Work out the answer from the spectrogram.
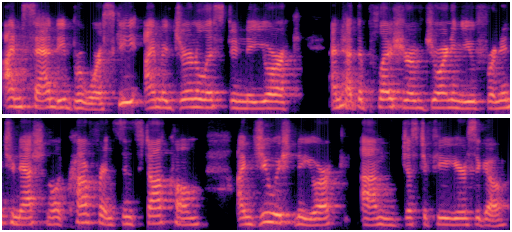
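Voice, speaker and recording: A woman hosting an author interview over a video call, reading a measured, prepared introduction. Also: lowish voice, steady tone, highs cut off. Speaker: interviewer and host.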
